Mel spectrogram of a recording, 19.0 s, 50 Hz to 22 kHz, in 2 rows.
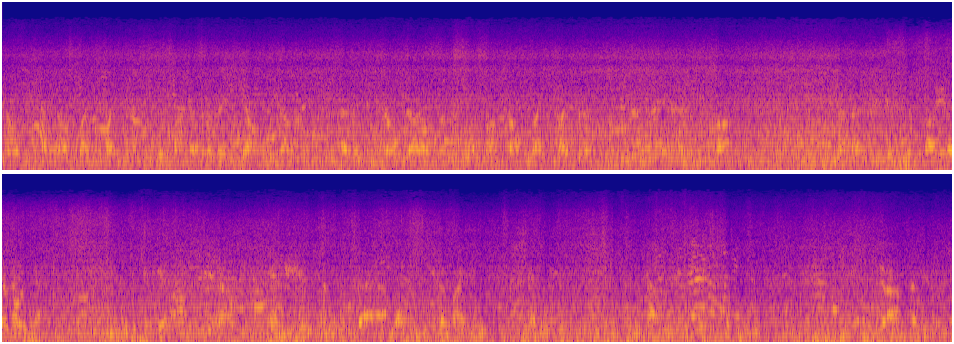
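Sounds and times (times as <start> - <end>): faint voices: 0.0 - 19.0
waterfall rushing: 0.0 - 19.0
wind buffeting microphone: 0.0 - 19.0.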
